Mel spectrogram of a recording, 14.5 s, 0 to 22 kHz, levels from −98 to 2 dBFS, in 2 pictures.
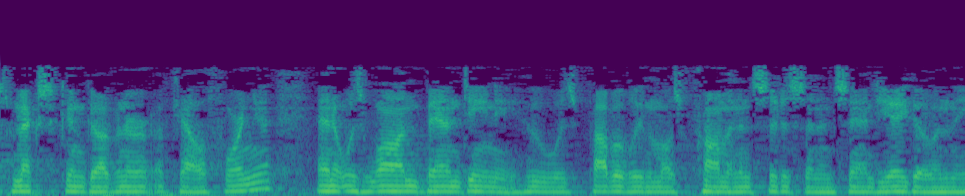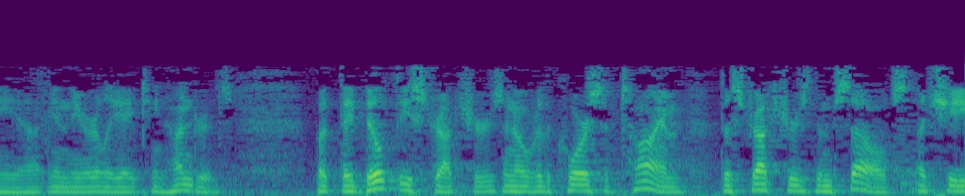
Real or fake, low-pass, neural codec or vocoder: real; 5.4 kHz; none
